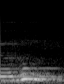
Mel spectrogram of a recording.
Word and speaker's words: Rumi: Un jour, je suis tombée sur une phrase de Rumi. Alors je le prononce bien là parce que j'étais mariée pendant 19 ans à un Égyptien, donc je me la pète un peu là, Rumi.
